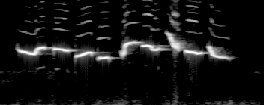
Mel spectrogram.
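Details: Oriental magpie-robin song: an unbroken run of about eight loud, clear whistled notes. Each note slides in pitch, one swoops upward near the middle, and the phrase ends on a falling whistle. No other sounds are heard.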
